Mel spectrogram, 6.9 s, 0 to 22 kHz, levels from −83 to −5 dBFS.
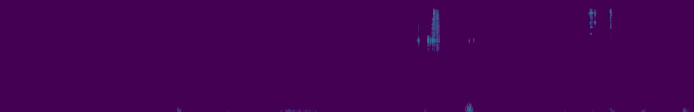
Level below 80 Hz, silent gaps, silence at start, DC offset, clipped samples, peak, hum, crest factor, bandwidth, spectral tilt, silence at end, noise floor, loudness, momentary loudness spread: -86 dBFS; 0.76-0.89 s, 1.20-1.24 s, 1.64-1.76 s; 0 s; under 0.1%; under 0.1%; -20 dBFS; none; 42 dB; 15.5 kHz; -0.5 dB/octave; 0.1 s; under -90 dBFS; -51 LUFS; 19 LU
